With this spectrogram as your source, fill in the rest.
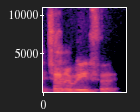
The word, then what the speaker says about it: Tenerife: but then you know if you if you're portuguese or spanish you say tenerife um also which i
